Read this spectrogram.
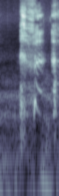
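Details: Short cough in two bursts from a child who is not feeling well, with quiet room noise before it.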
